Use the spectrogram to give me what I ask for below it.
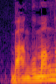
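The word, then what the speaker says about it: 忙不忙: 이때 부는 뿌 아니고 부로 납니다. 왜냐하면 이렇게 선택형 의문문이 되면 뿌는 당연히 나오는 걸 알기 때문에 아주 약화됩니다. 그래서 망부망 이렇게 됩니다.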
